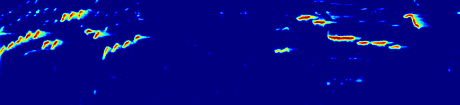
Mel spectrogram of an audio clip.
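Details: Fighting call of a brown-chested jungle flycatcher in the morning, used to excite other birds: a rapid rising series of short whistles, a pause, then a phrase of clear notes falling in pitch.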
